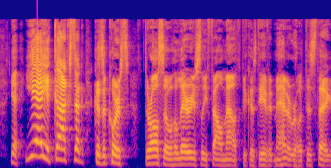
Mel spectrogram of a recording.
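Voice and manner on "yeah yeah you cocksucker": very high, loud, exaggerated old-timey New York accent. Mocking the child actors' accents in a period film: bad old-timey New York accent. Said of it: "The worst kind of old-timey accent in New York".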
